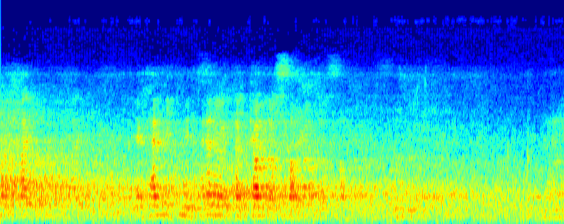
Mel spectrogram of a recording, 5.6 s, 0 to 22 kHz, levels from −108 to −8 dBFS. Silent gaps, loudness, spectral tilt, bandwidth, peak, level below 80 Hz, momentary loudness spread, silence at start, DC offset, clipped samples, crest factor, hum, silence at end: none; -31 LUFS; -7 dB/octave; 7.8 kHz; -8 dBFS; -60 dBFS; 15 LU; 0 s; under 0.1%; under 0.1%; 22 dB; none; 0 s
